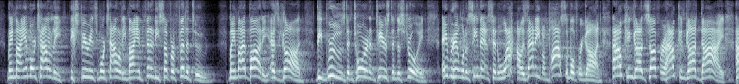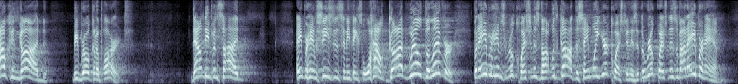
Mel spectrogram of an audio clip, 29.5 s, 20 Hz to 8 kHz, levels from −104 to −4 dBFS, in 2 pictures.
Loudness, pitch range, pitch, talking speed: -13 LUFS, 235-310 Hz, 275 Hz, 170 wpm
